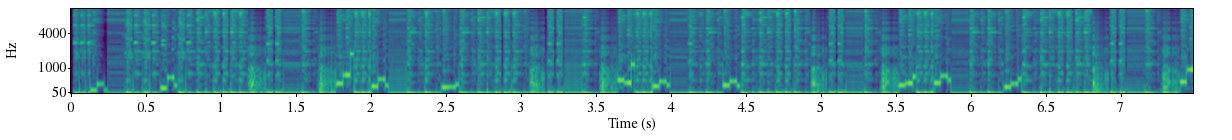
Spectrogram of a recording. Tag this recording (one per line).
idm
glitch
processed
beat
cymbal
livecut
loop
metal
bell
